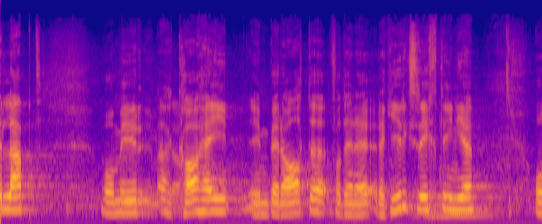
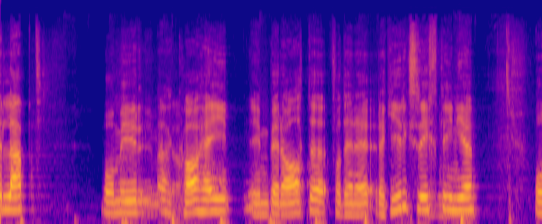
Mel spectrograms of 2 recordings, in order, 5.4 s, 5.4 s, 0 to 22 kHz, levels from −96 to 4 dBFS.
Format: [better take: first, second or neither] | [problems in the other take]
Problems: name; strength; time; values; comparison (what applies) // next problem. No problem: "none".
first | noise reduction (neural mask model RNNoise)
